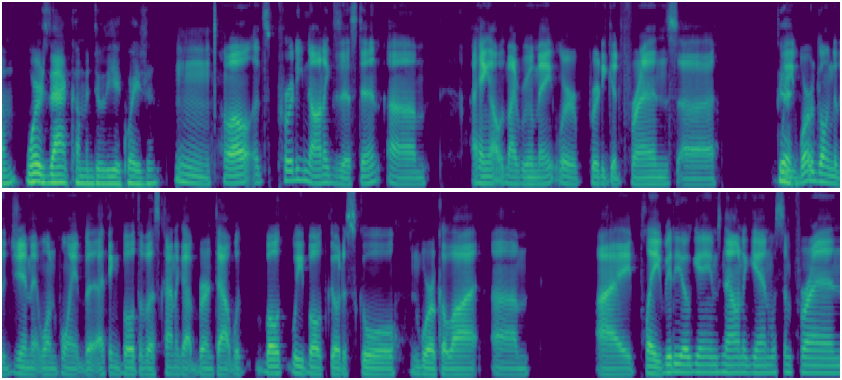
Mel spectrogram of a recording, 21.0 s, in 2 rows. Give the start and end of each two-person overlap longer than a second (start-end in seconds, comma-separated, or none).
none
